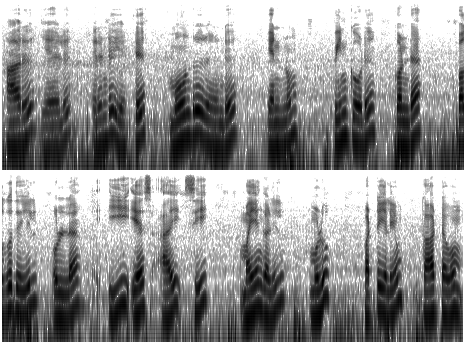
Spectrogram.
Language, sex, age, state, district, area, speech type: Tamil, male, 60+, Tamil Nadu, Mayiladuthurai, rural, read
